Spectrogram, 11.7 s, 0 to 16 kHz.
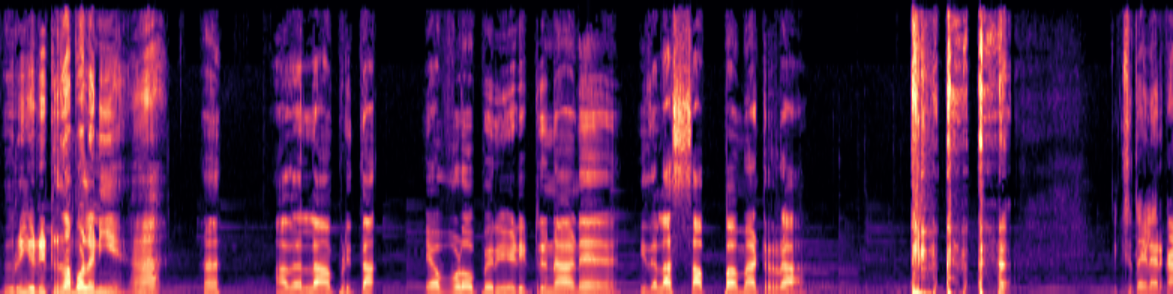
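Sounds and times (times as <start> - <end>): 
speech: 0.0 - 8.2, 10.0 - 10.2, 11.1 - 11.7
person coughing harshly: 9.1 - 10.2.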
